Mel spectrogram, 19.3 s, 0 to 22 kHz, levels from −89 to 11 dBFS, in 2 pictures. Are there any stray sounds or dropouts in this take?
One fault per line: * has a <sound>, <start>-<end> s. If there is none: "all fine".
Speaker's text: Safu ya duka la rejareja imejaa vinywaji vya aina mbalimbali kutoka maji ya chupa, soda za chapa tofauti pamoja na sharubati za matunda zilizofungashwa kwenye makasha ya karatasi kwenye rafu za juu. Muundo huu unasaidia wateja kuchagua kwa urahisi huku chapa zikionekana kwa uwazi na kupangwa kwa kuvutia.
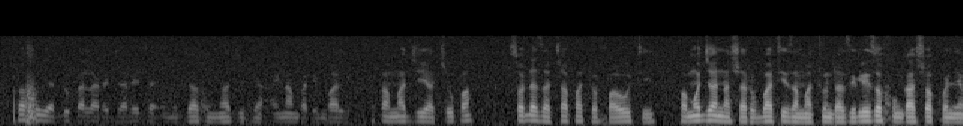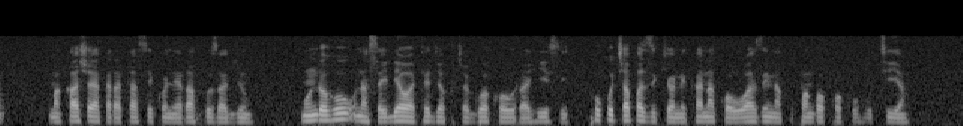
all fine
